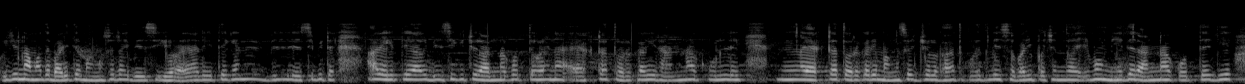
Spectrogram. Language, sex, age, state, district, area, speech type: Bengali, female, 45-60, West Bengal, Purba Medinipur, rural, spontaneous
